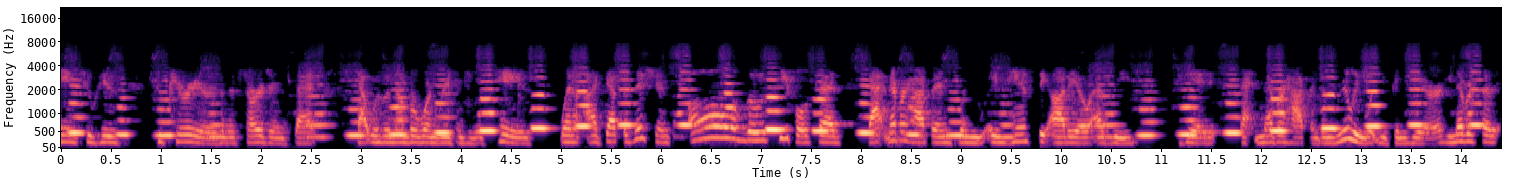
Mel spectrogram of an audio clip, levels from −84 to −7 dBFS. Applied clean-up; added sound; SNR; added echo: classical method Wiener filter.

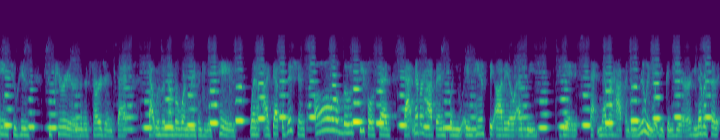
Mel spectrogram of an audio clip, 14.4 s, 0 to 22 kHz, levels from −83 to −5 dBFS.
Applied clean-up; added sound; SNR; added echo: none; Wind instrument, woodwind instrument; -4 dB; none.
